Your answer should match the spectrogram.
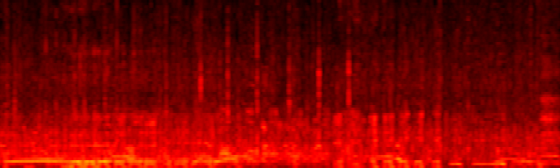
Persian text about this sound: بله تشویق.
